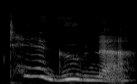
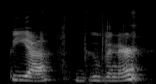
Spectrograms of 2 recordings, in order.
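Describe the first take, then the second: First: The name is run together, sounding like Teaguvna. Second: The name is said in full, as Thea Governor. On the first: This is the pronunciation someone else suggested. "they were like, it's Teaguvna, something like that" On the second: This is the way most people say it. "I think we all say Thea Governor"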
